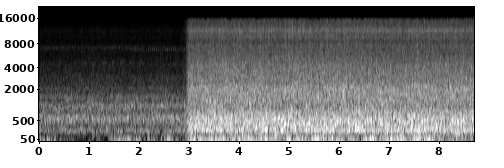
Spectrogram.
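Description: A shallow stream rushes over rocks.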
